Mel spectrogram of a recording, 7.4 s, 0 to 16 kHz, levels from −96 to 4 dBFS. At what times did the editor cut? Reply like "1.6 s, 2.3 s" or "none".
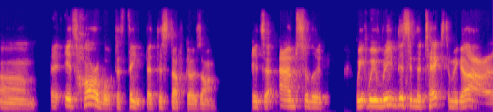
none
